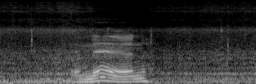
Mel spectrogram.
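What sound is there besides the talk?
honey bees buzzing at a hive in eaves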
